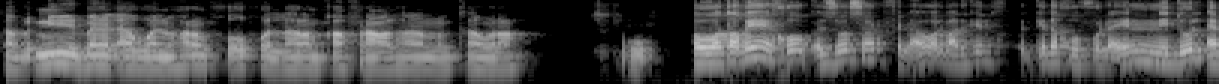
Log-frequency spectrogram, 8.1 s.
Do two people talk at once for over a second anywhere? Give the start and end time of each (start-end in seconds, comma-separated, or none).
none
